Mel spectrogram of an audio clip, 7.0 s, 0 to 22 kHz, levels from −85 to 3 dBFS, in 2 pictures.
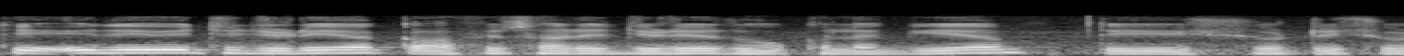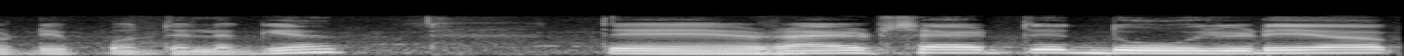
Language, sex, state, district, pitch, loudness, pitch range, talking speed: Punjabi, male, Punjab, Kapurthala, 150 Hz, -13 LUFS, 135-170 Hz, 205 wpm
